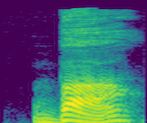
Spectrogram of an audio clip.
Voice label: "Buh", Hebrew; hebrew introduction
